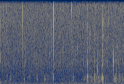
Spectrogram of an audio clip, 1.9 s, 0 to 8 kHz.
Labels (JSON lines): {"label": "biophony, grazing", "recorder": "SoundTrap 300"}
